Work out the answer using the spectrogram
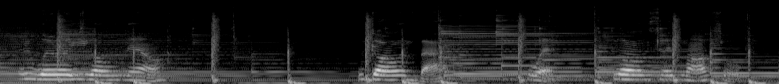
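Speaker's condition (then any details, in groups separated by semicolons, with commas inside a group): Cerebral palsy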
